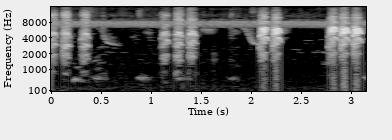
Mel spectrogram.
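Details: Scratchy hissing calls from a small myna nestling with a weak beak, loud bursts in twos and threes with short gaps, a steady high whine running underneath.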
